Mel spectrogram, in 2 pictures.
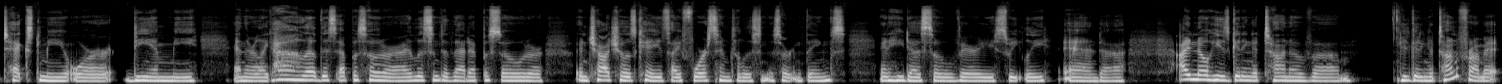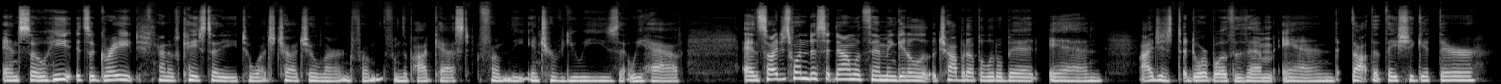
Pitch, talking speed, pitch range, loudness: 180 Hz, 220 wpm, 165-195 Hz, -15 LUFS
